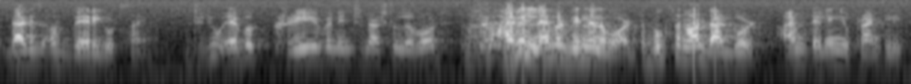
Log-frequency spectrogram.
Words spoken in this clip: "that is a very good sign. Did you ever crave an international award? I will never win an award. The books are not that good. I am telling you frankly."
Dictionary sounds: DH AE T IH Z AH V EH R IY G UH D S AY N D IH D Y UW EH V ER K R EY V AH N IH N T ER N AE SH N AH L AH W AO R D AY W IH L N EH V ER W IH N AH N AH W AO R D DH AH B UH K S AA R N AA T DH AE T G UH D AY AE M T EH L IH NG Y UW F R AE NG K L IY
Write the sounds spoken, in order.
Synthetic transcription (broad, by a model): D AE T IH Z AH V EH R IY G UH D S AY N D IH Y UW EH V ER K R EY V AH N IH N T ER N AE SH N AH L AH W AO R D AY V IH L N EH V ER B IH N AH N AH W AO R D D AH B UH K S AA R N AA T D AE T G UH D AY M T EH L IH NG Y UW F R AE NG K L IY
